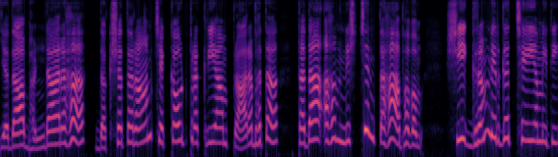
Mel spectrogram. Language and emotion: Sanskrit, happy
